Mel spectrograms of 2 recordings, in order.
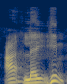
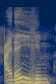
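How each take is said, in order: First: Each syllable set apart; slow demo. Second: Syllables joined into one word; quick reading. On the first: Teacher repeating so learners can follow, slowly. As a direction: break the word into slow pieces. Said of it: "slow বলছি এই জন্য". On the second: Teacher showing learners the joined reading, quickly. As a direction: read it briskly in one go. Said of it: "দ্রুতটা উচ্চারণ করতে হবে". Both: Shown as a demonstration.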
